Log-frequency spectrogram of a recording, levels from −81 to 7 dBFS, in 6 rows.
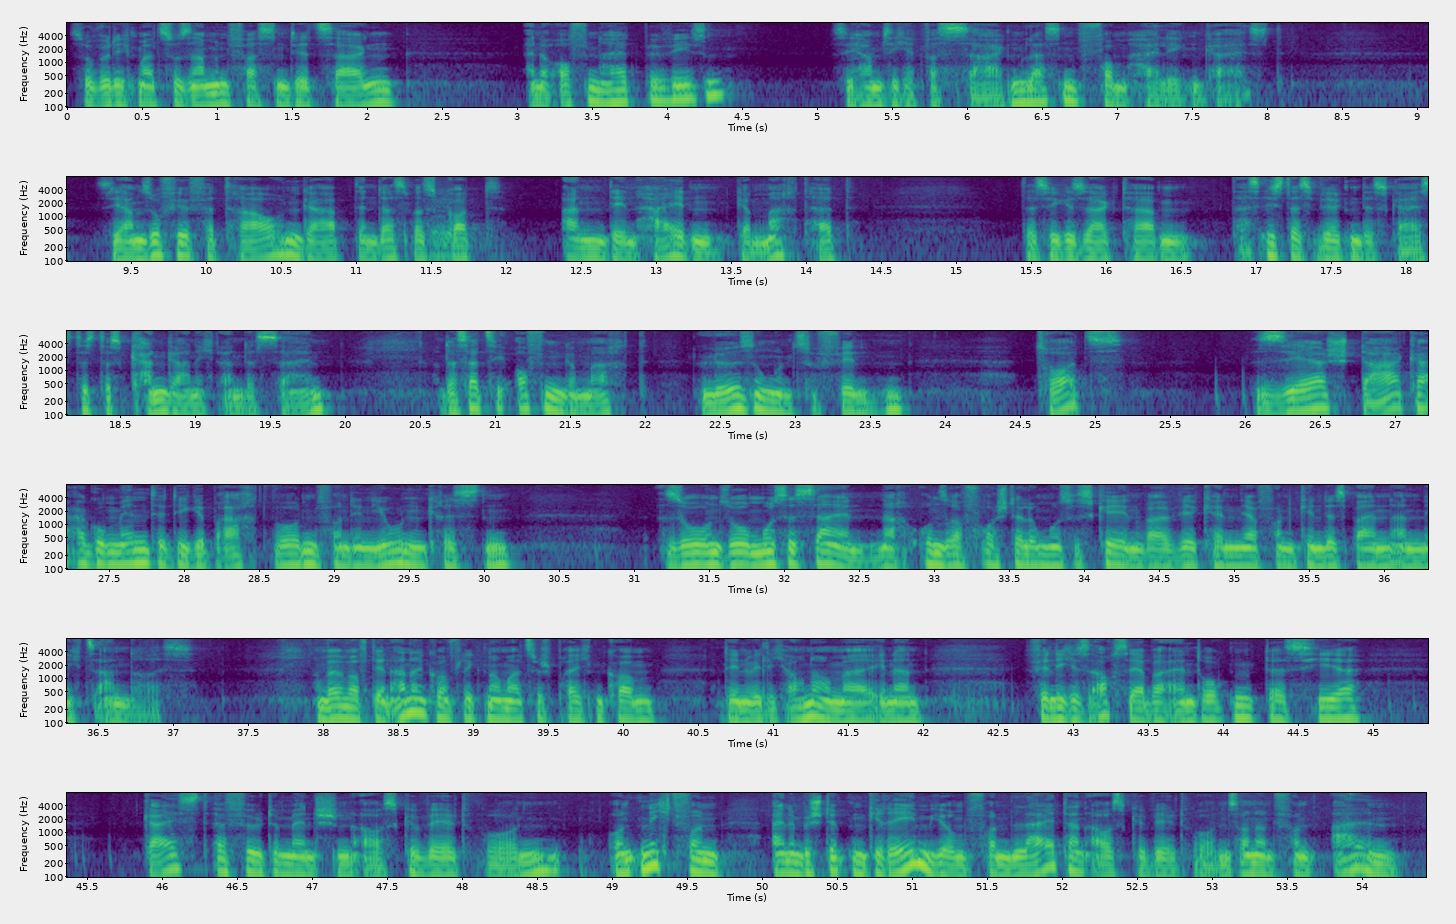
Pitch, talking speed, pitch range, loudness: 100 Hz, 145 wpm, 90-115 Hz, -17 LUFS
